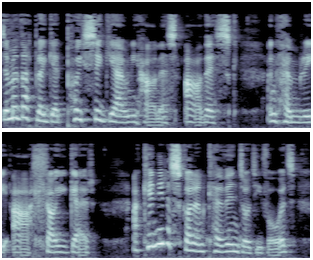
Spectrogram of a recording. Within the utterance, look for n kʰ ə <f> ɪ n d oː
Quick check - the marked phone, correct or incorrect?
incorrect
